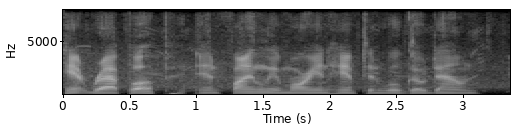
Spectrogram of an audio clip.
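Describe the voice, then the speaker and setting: Over noticeable background noise, a man with a medium pitch speaks at a fairly quick pace. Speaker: gaming YouTuber. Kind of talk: gameplay commentary. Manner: stuttering at times.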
